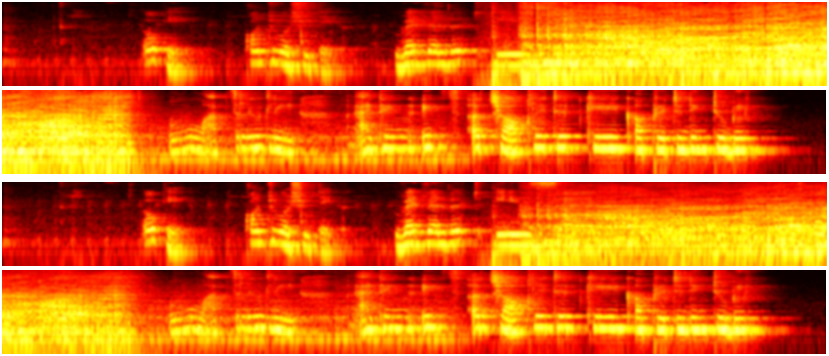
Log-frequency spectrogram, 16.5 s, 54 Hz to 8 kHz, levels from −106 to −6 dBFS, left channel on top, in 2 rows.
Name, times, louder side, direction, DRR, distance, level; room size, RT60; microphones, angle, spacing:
voice 1, 1.4-1.8 2.4-3.3 3.9-6.1 7.1-8.6, right 3 dB, 50° right, 12 dB, 0.4 m, -30 dB
sound 1, 4.9-9.6, left 6 dB, 85° left, 0.4 m, -21 dB
Drum, 6.7-12.8, right 1 dB, 90° right, 1.1 m, -44 dB
voice 2, 9.9-11.4 11.7-15.7, left 1 dB, 25° left, 8 dB, 0.6 m, -26 dB
8.5 x 6.7 x 4.0 m, 0.64 s
head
